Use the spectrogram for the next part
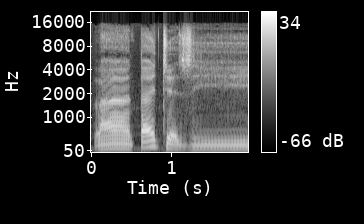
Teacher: Ya yang mati ini, maka huruf za ini dipanjangkan dua kali lipat, yaitu dua harakat. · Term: mad thobi'i, matobi'i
